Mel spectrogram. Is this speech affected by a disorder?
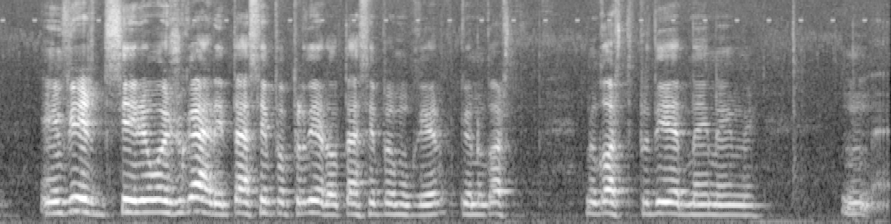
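Yes: cerebral palsy; uses a wheelchair.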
